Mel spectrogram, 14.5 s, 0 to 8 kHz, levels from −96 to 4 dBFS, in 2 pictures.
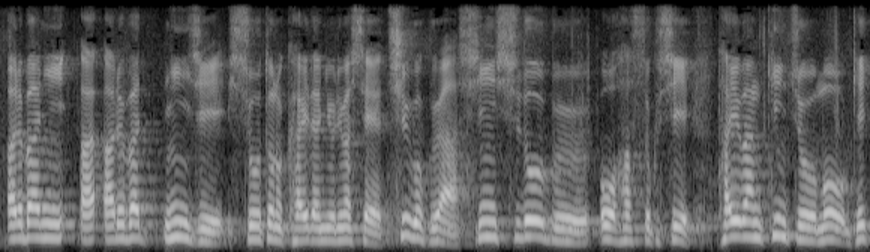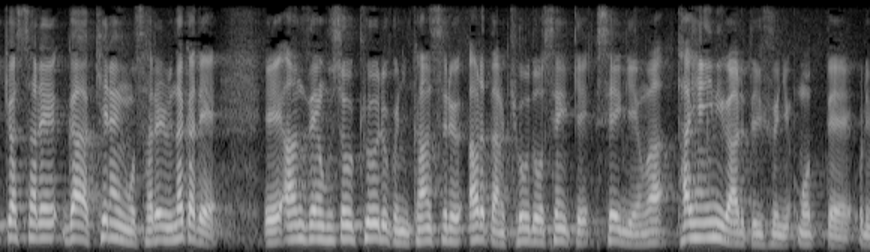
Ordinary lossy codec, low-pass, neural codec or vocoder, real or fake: none; 7.2 kHz; none; real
